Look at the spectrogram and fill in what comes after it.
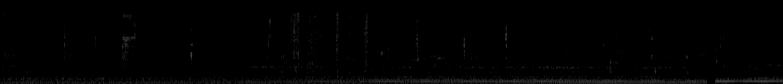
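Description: Faint chewing and biting of grilled chicken, with a scatter of short clicks between about one and five seconds in, over a steady low hum.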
